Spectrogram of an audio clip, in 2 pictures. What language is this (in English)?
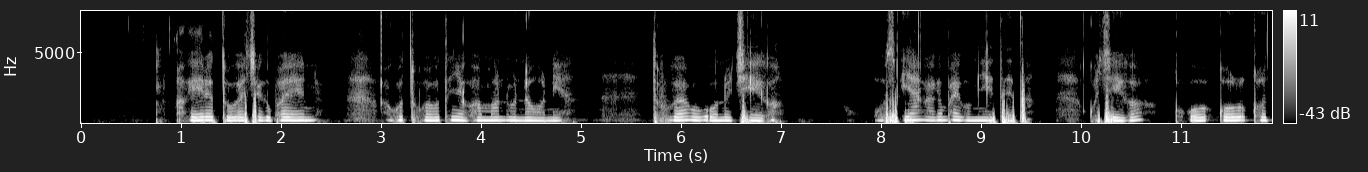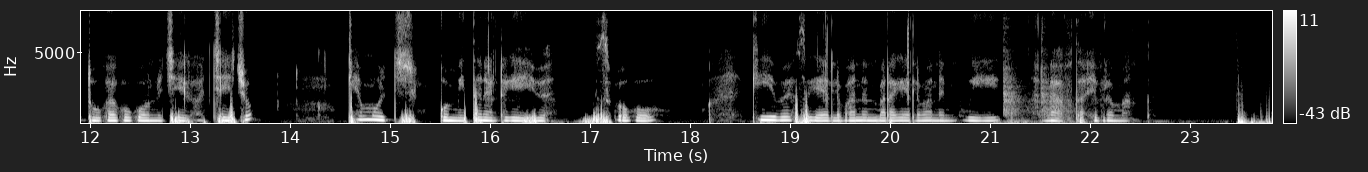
Kalenjin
